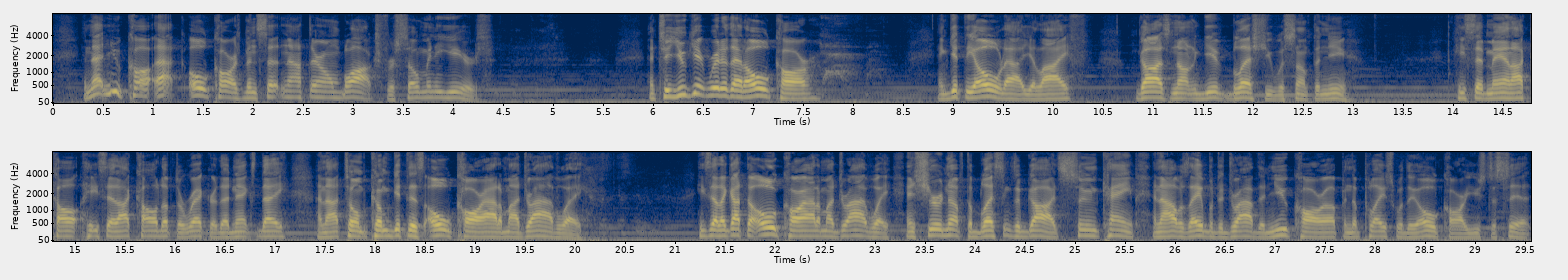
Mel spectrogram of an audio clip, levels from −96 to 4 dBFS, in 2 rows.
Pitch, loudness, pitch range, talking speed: 130 Hz, -25 LUFS, 110-145 Hz, 225 wpm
